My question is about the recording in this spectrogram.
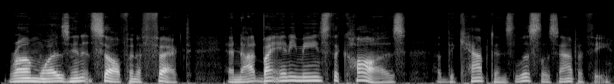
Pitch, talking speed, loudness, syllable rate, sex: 130 Hz, 175 wpm, -18 LUFS, 4.8 syllables/s, male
